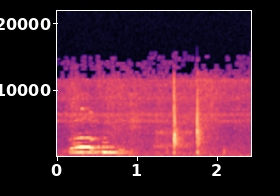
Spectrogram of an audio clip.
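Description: A domestic cat gives one drawn-out meow, about half a second long, just after the start, followed by two faint clicks.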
